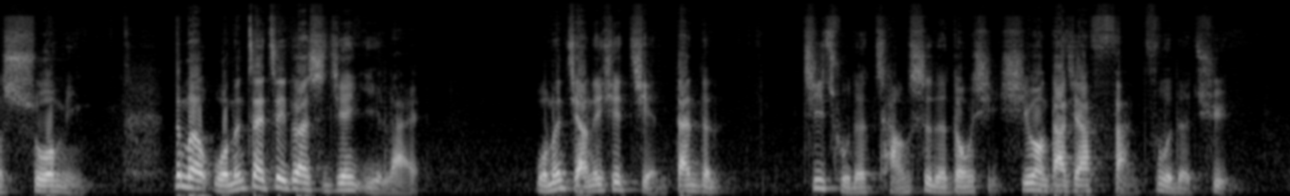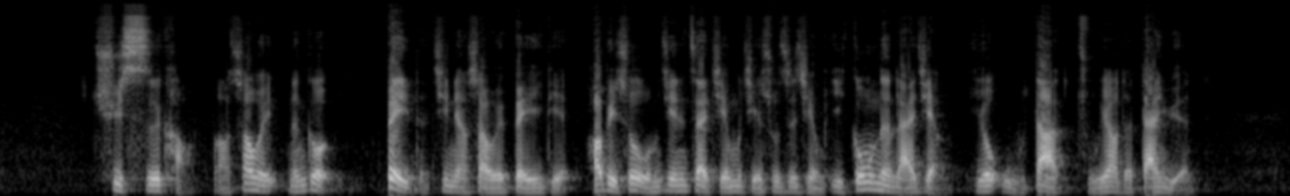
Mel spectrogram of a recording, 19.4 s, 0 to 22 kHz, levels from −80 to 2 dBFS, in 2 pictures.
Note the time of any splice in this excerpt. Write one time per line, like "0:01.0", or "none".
0:14.0
0:15.8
